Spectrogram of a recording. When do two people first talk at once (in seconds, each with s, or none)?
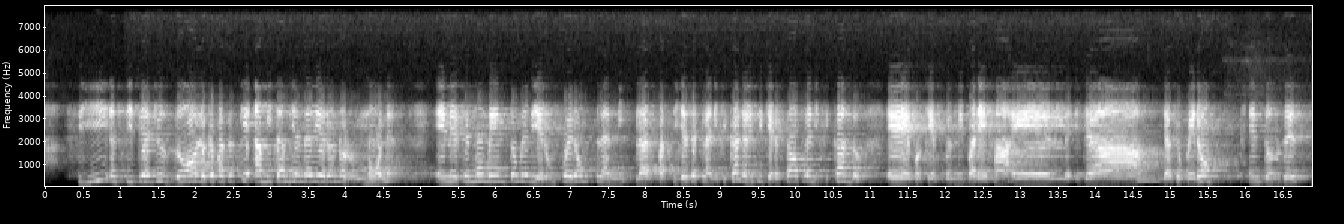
none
